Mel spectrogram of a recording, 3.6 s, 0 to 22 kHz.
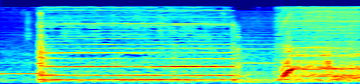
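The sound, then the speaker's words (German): Whirring, tonal whine of a 3D printer at work in a Zurich print shop, running blue plastic filament inside a plexiglass box; a steady multi-tone motor hum stops briefly near the end, then resumes with a tone that sweeps upward and settles. “Im Druckladen 3D-Model.ch klingt's, wie es beim Drucken eben klingt.”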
